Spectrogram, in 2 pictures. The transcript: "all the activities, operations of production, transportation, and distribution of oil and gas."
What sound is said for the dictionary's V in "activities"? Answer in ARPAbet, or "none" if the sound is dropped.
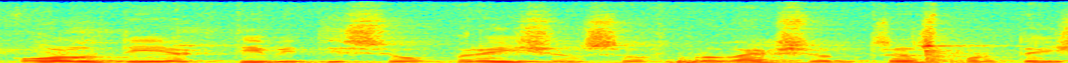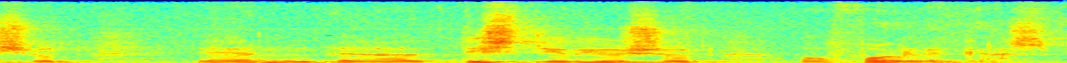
B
